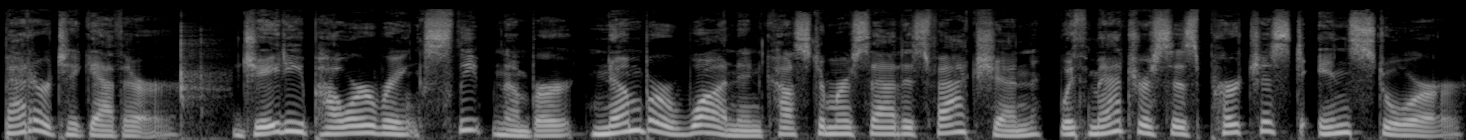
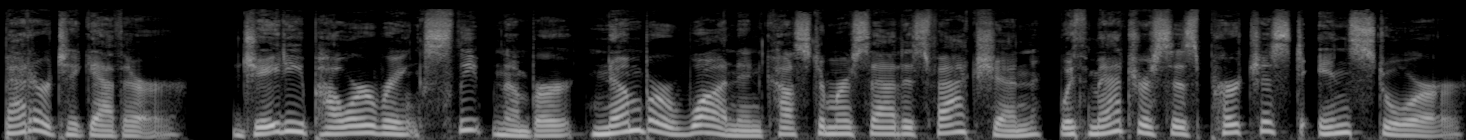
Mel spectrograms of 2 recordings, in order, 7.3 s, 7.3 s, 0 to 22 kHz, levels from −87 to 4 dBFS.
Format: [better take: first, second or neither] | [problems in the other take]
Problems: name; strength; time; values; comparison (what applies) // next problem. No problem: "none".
second | keyboard typing; faint; at 1 s; peak 15 dB below the speech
